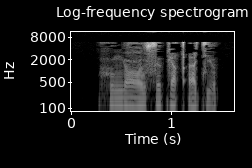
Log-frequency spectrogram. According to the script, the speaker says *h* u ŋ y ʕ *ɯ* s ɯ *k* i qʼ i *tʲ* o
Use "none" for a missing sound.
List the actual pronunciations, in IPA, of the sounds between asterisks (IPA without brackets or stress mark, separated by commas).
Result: h, u, k, tʲ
